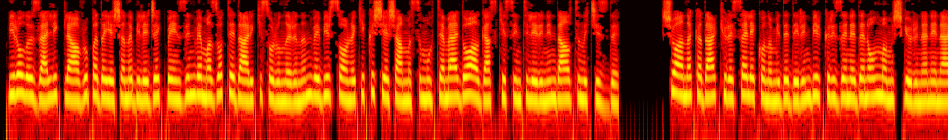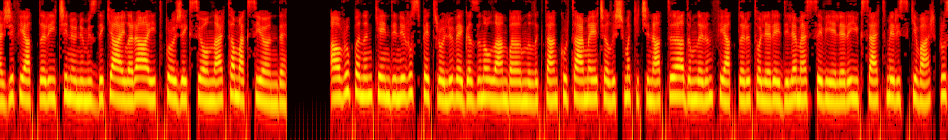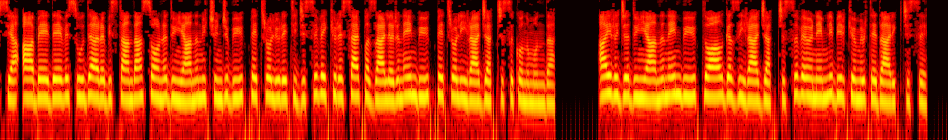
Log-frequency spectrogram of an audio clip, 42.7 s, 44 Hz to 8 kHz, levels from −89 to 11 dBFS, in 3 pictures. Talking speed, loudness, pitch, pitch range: 130 wpm, -20 LUFS, 205 Hz, 195-220 Hz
